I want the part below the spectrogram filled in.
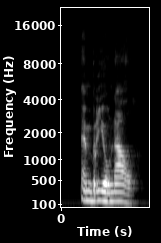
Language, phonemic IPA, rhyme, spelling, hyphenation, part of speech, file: Dutch, /ˌɛm.bri.oːˈnaːl/, -aːl, embryonaal, em‧bry‧o‧naal, adjective, Nl-embryonaal.ogg
- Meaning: embryonic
